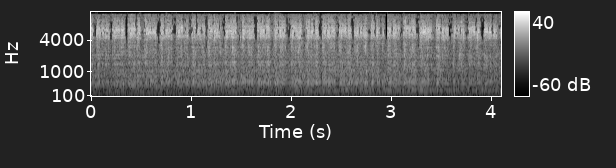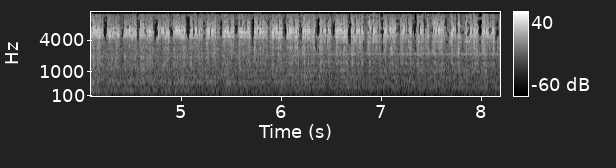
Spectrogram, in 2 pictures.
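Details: DSM Eclipse GS with 420A engine at idle: a thin, hissy rattle pulsing about twice a second at the front of the engine, which the owner first thought was the timing belt. Confirmed as the failing AC compressor.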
